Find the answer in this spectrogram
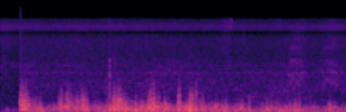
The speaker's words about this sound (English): So I'm under a tree right now, and it's really windy, and I'm trying to get my phone to pick up the sounds of the leaves rustling.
